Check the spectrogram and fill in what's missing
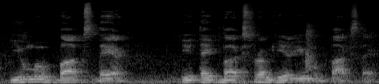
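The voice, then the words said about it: Put-on Eastern European accent. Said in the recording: “I've been working on my Eastern European accent.”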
